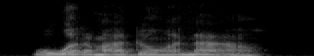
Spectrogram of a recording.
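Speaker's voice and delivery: put-on whisper. Retelling hearing a whisper in the bathroom: retelling a whisper. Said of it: "the whisper came back and said".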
